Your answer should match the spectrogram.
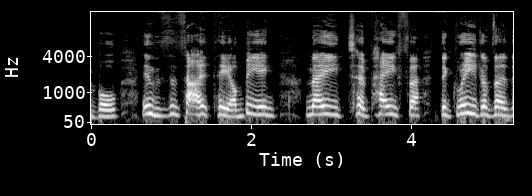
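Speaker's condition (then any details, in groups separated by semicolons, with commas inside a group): Cerebral palsy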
